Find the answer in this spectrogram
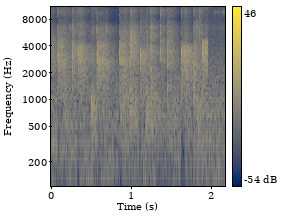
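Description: A group of children and a teacher clapping their hands: a quick run of sharp claps, several a second.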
